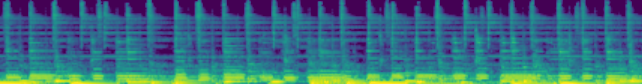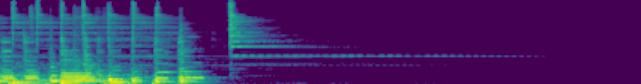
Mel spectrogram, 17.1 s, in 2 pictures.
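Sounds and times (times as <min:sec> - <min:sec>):
latin etude rhythm section: 0:00.0 - 0:11.8.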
